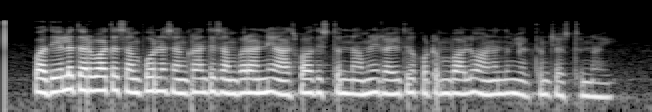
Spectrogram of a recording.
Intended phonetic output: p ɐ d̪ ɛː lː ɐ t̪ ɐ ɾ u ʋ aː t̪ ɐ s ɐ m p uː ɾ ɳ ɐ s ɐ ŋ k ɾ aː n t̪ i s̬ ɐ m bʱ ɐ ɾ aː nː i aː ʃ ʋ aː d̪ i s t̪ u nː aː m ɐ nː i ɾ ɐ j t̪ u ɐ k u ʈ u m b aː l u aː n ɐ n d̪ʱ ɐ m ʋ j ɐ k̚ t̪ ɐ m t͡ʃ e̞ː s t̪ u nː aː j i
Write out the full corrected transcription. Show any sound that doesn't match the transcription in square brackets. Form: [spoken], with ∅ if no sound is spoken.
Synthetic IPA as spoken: p ɐ d̪ ɛː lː ɐ t̪ ɐ ɾ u ʋ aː t̪ ɐ s ɐ m p uː ɾ ɳ ɐ s ɐ ŋ k ɾ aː n t̪ i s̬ ɐ m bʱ ɐ ɾ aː nː i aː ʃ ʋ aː d̪ i s t̪ u nː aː m ɐ [n] i ɾ ɐ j t̪ u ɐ k u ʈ u m b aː l u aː n ɐ n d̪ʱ ɐ m ʋ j ɐ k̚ t̪ ɐ m t͡ʃ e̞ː s t̪ u nː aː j i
